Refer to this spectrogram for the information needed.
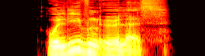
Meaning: genitive singular of Olivenöl
- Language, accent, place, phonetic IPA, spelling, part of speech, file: German, Germany, Berlin, [oˈliːvn̩ˌʔøːləs], Olivenöles, noun, De-Olivenöles.ogg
